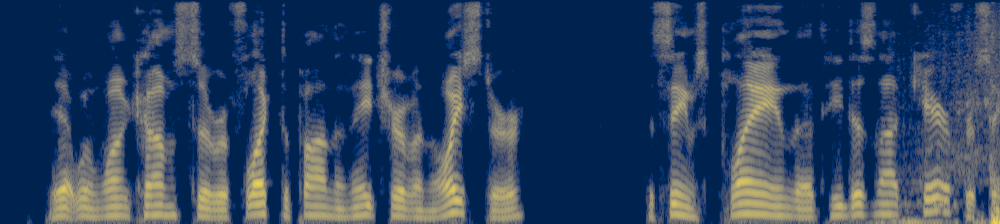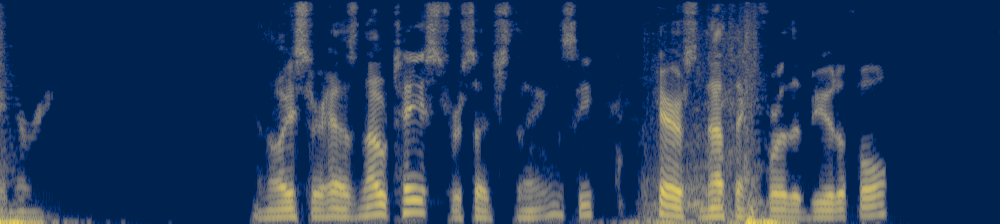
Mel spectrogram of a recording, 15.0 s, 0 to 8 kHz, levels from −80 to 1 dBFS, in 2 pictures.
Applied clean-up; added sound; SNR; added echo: classical method spectral subtraction.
